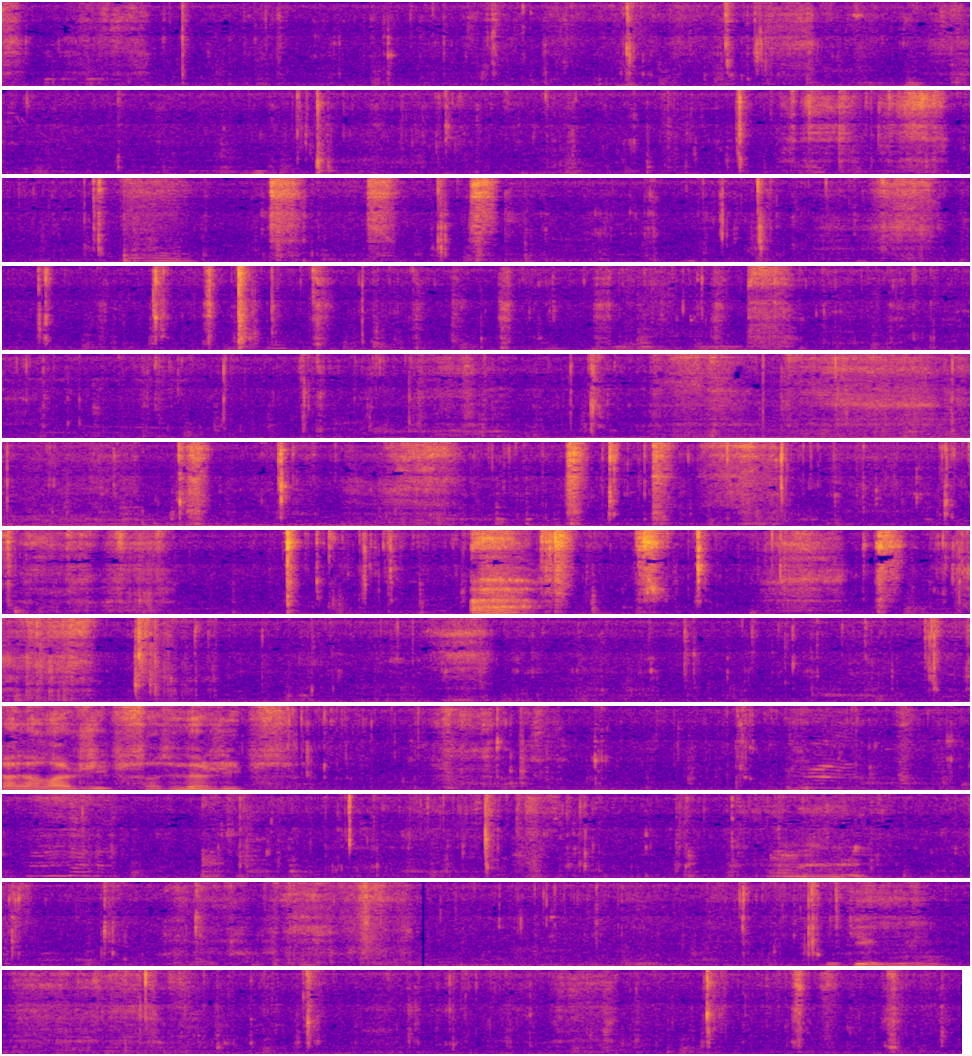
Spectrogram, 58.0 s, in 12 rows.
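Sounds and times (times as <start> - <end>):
person chewing and biting: 0.1 - 38.7, 40.2 - 52.7, 53.3 - 58.0
wet mouth clicks and smacks: 30.4 - 31.1.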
